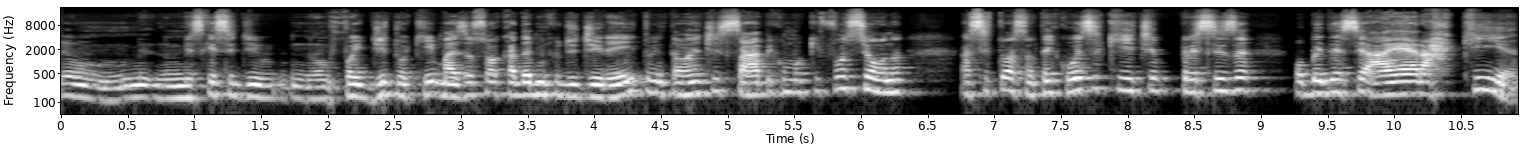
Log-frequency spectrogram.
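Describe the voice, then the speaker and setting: Somewhat breathy, a man with a fairly high pitch speaks at a moderate pace with ordinary pitch variation. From Brazil, Rondônia (Amazon). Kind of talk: interview. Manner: halting, with fillers.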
